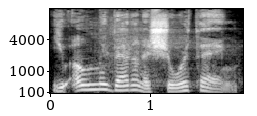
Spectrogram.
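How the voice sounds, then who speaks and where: Mercenary, cocky, sardonic, very low-voiced, reverb. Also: female voice, expressive, normal speed, a little mellow, breathy edge. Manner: sardonic, flippant. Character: cocky, reckless female mercenary. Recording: game audio with long reverb.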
